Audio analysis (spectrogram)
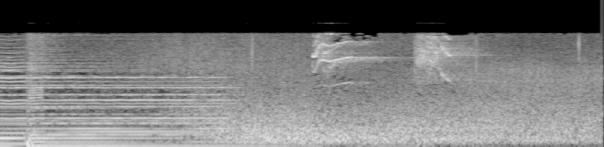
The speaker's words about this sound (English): Those are real sounds of the baby beluga.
